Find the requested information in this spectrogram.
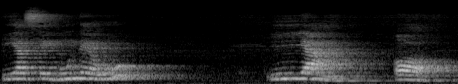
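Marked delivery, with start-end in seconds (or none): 0.0-3.5 "fi" then pause then "lha"; teacher splitting a word; split syllables. Shown as a demonstration. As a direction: break "filha" into two slow syllables. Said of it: "vou separar ela assim".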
